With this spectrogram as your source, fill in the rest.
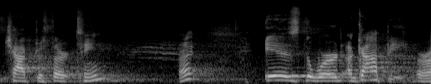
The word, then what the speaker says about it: agape: 13 is the word agape or agape however you want to pronounce it the old way is agape the way that our Greek friends over in Greece would say it would be a copy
